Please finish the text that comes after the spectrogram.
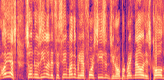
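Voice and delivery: high-pitched relentless weather talk; oblivious chatterbox. Retold or imitated. Passenger rambling despite headphones, oblivious chatterbox. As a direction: prattle on without noticing the hint.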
